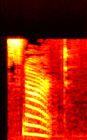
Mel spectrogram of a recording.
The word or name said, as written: snart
